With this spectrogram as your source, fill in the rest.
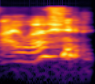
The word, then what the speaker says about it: Isla: I want to make sure I pronounce this. Is this Isla? Isla Cox? Is that? Hi, yes, it's Isla.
